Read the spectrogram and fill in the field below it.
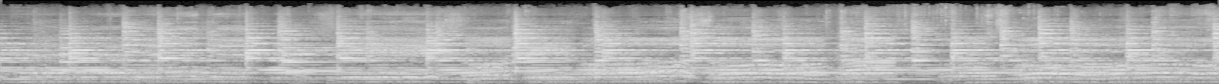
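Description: A group of men chant together outdoors.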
